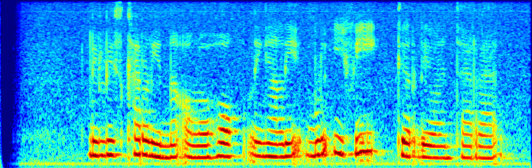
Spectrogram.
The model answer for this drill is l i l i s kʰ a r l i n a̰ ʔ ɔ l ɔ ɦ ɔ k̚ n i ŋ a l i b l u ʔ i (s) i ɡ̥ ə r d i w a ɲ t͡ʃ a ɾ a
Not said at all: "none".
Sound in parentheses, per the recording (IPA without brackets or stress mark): f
